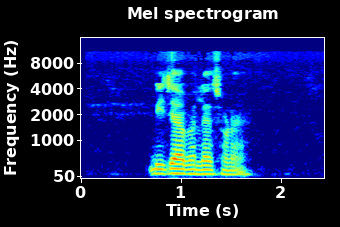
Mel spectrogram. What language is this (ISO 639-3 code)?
mki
